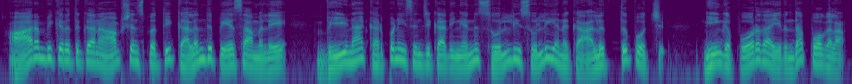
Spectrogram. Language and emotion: Tamil, disgusted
